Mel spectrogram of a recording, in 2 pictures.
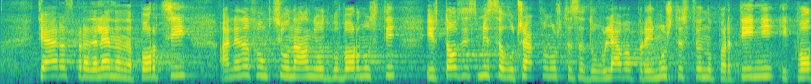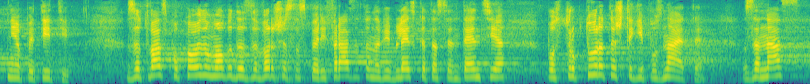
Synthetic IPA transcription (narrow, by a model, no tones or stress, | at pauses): t̪ʲaɛɾəspɾɛd̪ɛlɛnənɐpɔɾt̪siː | ɐnɛnɐfuŋk̚t̪sionalˠniod̪ɡovɔɾnost̪i | ift̪ɔzismisəlˠot͡ʃakvɐnoʃt̪ɛzɐd̪ovolʲavəpɾɐimuʃt̪ɛst̪vɛnopɐɾt̪ijniikvɔt̪niɐpɛt̪it̪i | zɐt̪ovaspokɔjnomɔɡəd̪ɐzɐvɤɾʃəsɐspɛɾifɾazət̪ənɐbiblɛjskət̪əsɛnt̪ɛnt̪sijəpost̪ɾukt̪uɾət̪əʃt̪ɛɡʲipoznaɛt̪ɛ | zɐnas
